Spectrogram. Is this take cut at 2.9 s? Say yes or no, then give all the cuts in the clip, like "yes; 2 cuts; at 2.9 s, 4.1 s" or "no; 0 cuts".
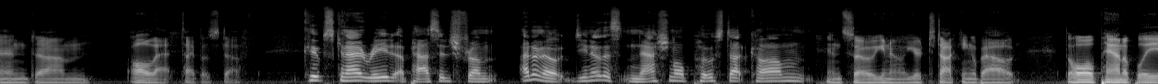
no; 2 cuts; at 8.2 s, 9.4 s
